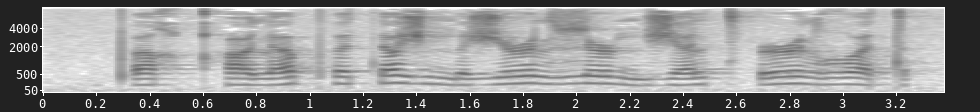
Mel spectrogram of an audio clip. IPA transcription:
pʼ ʌ˩ χ qʰ u˩ l ɐ˨˥ pʰ ə˨˥ t ɾ ʌ˧˥˧ ʒ ŋ ə˩ ʒ ə˞˧˥˧ l ɮ ə˞˥˩ ŋ ʒ ɐ˨˥ l t͡sʼ ə˞˧˥˧ l ʁʷ ɐ˥˩ t

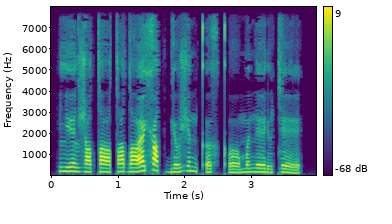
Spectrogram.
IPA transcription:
lʲ e l ʒ e tˤ ɛ tˤ ə dˤ æ xʲ ʊ tˤ ɡʲ ʊ ʒ ə n kʼ ə x kʼ ɤ m ə n e ɾʲ ʊ c e

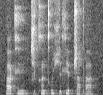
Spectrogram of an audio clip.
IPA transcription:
a̰˧ kʼ ĩ˧ | t͡ɕ ə̰˧ kʼ œ̃˦ kʰ ʊ˦ ç ə̰˧ xʲ œ˦ ʔ ʈ͡ʂ a˧ pʼ a˧

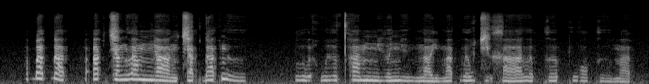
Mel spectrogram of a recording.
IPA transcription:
ɓ a˦˥ t̚ ɗ a˨˩ t̚ | ʔ a˦˥ k̚ t͡ɕ a˨˦ n l a˧ m ɲ aː˧˩ ŋ t͡ɕ a˨˩ k̚ ɗ a˦˥ k̚ n ə̤ː˨˩ | l ṵ˧˨ ə̯ h w ɨ˨˦ ə̯ t̪ʰ a˧ m ɲ i˨˦ ə̯ ɲ e̤˨˩ m n a˧˩ j m a˦˥ k̚ l ə˧ w t͡ɕ ɨ̰˧˨ x aː˨˦ l ə˨˩ p̚ k əː˦˥ p̚ k w ɔ˧ k ə̤ː˨˩ m a˨˩ t̚

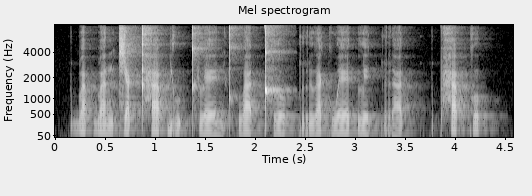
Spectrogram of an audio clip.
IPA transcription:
b a˦˥ p̚ b a˨˩ n t͡ɕ a˦˥ k̚ tʰ a˥˩ p̚ j u˦˥ ʔ kʰ l ɛː˨˩ n kʰ w a˨˩ t̚ kʰ l o˨˩ k̚ p r ɯ˧ a̯ k w ɛː˦˥ t̚ l e˨˩ k̚ p r a˨˩ t̚ | pʰ a˥˩ p̚ k o˥˩ k̚

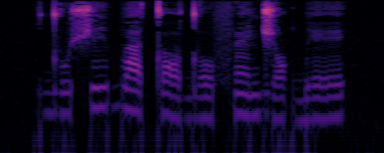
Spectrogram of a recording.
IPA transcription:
d u˧ ʃ i˦ b a˧ t ɔ˨ d o˨ f ɛ̃˧ d͡ʒ ɔ˨ ɡ͡b e˧

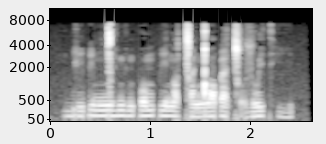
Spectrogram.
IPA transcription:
ɡ͡b i ɓ i m ŋ͡ǀ e̤ m e̤ m p o m p i n ɒ ǀ æ ŋ͡ǃ ɒ ɓ æ ǀ o̰ z u j t̪ʰ i̤

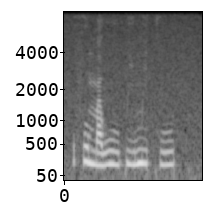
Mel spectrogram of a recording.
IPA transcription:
f o˥˨ m a˩˧ w ʋ uː˩˧ p iː˩˧ m iː˥˨ t̚ f uː˧˥ t̚

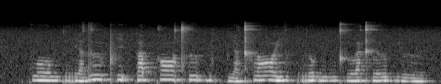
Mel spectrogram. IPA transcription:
k w oː˧ ŋ p r i˩˦ a̯ d ɯː˥˩ pʰ i˦˥ ʔ p a˦˥ p̚ k ɔː˥˩ tʰ ɯː˥˩ p̚ b ɯ˥˩ k̚ p i˨˩ a̯ kʰ l ɔː˥˩ j ɯ˥˩ k̚ r u˦˥ ʔ ŋ ɯ˦˥ ŋ kʰ l u˦˥ a̯ kʰ l ɯː˦˥ p̚ j ɯː˧

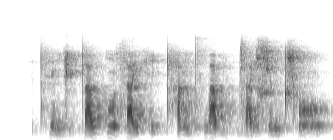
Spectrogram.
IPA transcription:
t̪ʰ ẽ˨˩ ɡ i˨ ʔ t̪ a˦ w k ɔ̃˧ s a˥˧ j h i˦ ʔ t̪ʰ a˧ ŋ t̪ʰ w a˥˧ b u˨ p̚ d͡z a˨˩ j ɕ ə˧ n t͡ɕʰ ɔ̃˨˦

